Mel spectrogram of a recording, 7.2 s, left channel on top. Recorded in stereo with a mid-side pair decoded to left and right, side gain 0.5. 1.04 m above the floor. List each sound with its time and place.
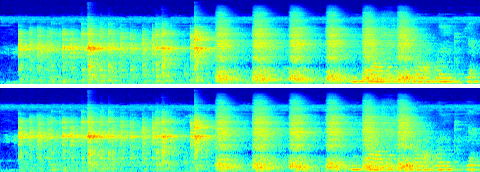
0.3 s typing on a keyboard: 5° left, 1.2 m
3.2 s breathing: 5° left, 0.9 m
5.2 s a woman speaking: 10° left, 1.2 m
